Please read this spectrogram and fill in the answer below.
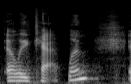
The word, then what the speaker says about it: Ellie Kaplan: I said her name wrong. I said Ellen. There's no A in there anyway. It's Ellie Kaplan.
